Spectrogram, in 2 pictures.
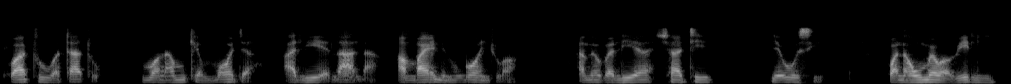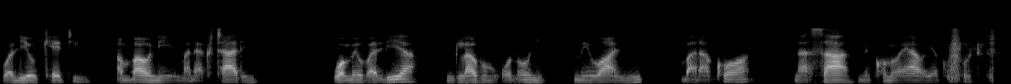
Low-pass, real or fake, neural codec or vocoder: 5.4 kHz; fake; codec, 16 kHz, 0.7 kbps, FocalCodec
